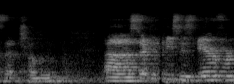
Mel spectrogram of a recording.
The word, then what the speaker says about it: Cholmondeley: Yes, it doesn't look like Cholmondeley, but you can pronounce that Cholmondeley.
